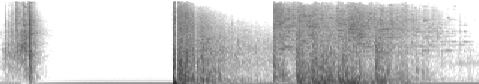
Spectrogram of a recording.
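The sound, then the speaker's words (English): A single pistol shot fired once, heard as one sudden loud crack with a deep thump that decays quickly, followed by a longer noisy rush. A faint short click comes earlier, set apart by near silence. “Without a second thought, and in almost one single motion, the young man drew a bead on the shape and fired once.”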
